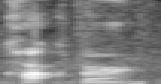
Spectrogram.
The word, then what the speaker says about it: Cockburn: scoffield I think about this funny Australian town city that you all pronounce wrong it is pronounced cockburn sorry just the instant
